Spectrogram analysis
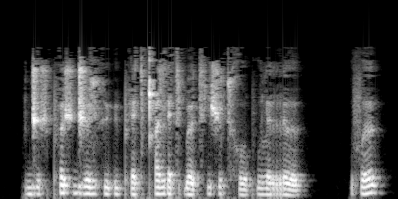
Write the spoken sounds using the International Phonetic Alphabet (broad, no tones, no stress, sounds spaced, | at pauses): d͡ʒ o ʃ pʰ œ ʃ d͡ʒ ø z x y ʔ y pʰ ɛ t͡s qʰ ə z ɾ ɛ t͡s ɓ œ t͡sʰ i ʃ ø t͡s x o pʰ u l ə r ə | f ə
